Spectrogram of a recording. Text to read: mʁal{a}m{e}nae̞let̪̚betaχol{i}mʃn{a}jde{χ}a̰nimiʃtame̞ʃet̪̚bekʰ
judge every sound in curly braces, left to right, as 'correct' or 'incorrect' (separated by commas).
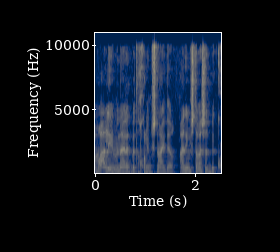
incorrect, correct, correct, correct, incorrect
